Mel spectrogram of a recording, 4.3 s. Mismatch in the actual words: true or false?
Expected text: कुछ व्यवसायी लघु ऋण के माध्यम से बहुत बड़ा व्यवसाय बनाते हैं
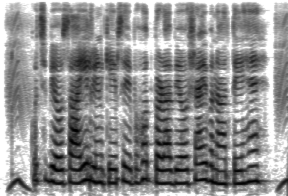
true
